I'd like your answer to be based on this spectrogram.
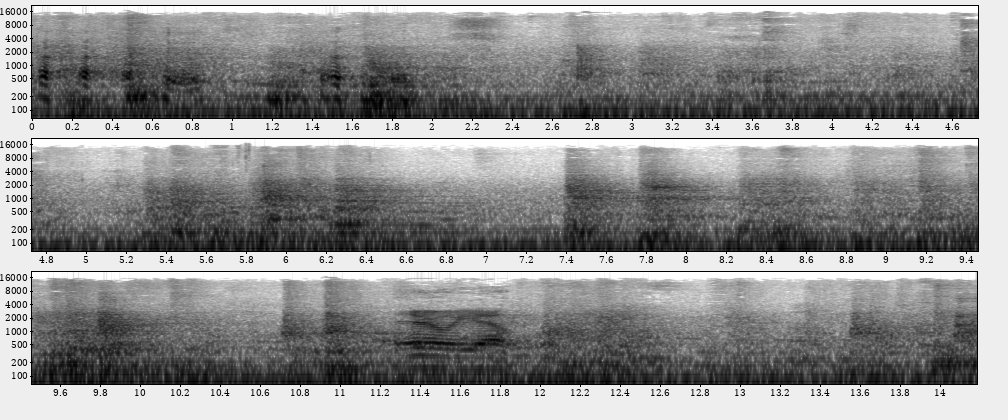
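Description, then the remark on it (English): Chairs scrape and thump across the floor in irregular bursts as a group of men move them into place and set them up, with a steady room rumble and faint indistinct voices in the background. “So let's let them get their chairs set up for these fellas.”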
